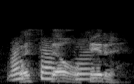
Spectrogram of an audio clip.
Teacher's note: بعد ما خلص الغين على طول كله مرقق بعد كده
